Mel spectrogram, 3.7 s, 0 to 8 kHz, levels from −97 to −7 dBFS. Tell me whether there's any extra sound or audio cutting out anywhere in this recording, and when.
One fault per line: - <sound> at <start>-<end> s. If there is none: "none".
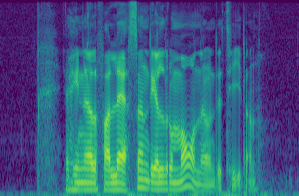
none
